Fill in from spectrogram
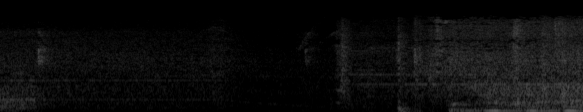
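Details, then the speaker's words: Brother printer after the gear-skipping and cracking noise was fixed at the chassis frame, copying from the tray and the ADF: even low whir with no clatter or grinding; normal printer operation. "Então foi uma da bandeja, outra do ADF. Vocês viram barulho sanado."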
